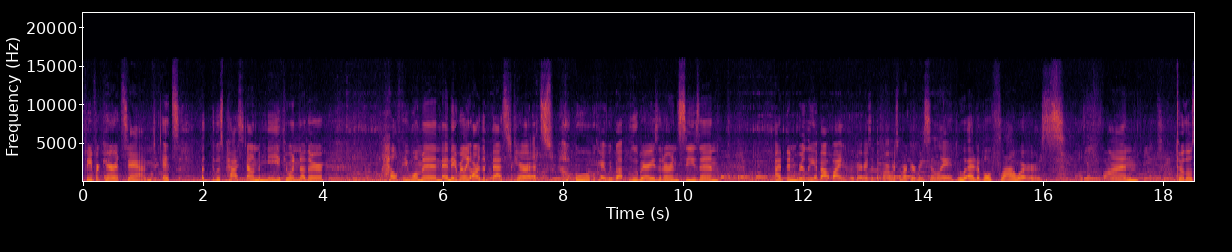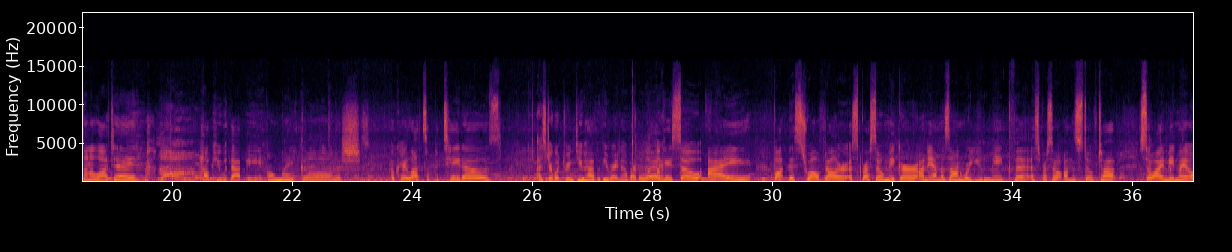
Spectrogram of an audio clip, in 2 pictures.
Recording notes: recorded an episode LIVE from the Hollywood Farmer's Market!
